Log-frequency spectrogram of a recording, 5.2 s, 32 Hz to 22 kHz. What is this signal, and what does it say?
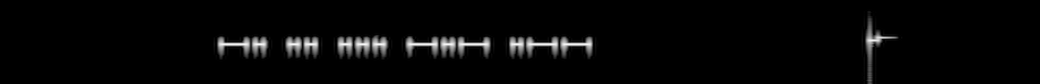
Morse code, heard as a keyed tone, about 29 wpm, 700 Hz. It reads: NISKW
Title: Code Groups - 5 Letters - 28wpm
